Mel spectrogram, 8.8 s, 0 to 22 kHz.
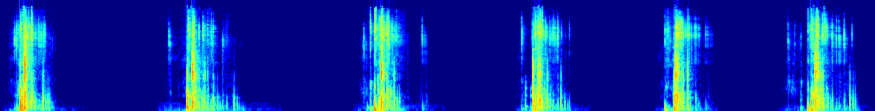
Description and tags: Dice (6) slam on felt
The name describes what it is: eg. Dice (3) in cup on table = Three dice are put in a cup which stands on a table.
The sounds were all recorded by me and were to be used in a video game, but I don't think they were ever used, so here they are. Take them! Use them!
foley, yatzy, dice, game, die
